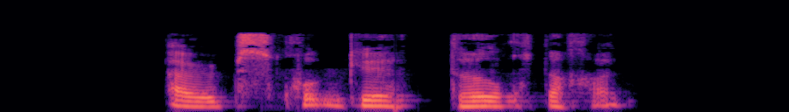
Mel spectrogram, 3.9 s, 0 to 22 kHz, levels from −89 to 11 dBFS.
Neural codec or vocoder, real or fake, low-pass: none; real; 7.2 kHz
